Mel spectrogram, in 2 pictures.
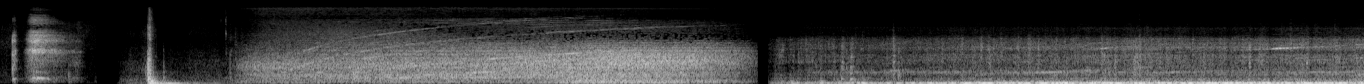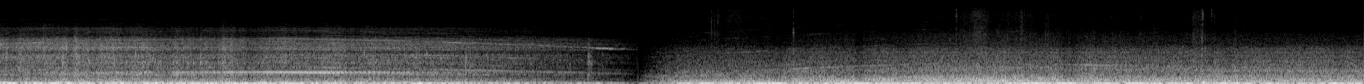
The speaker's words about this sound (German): Wir kriegen jetzt Sounds eingespielt. Die sind von einem Auto und es gibt verschiedene Türen, Motor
